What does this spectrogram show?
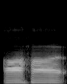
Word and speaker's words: Aja: And one artist that I really enjoy is David Aja or Aza. I I think it I think it's Aja cuz he's Spanish, but forgive me on the pronunciation.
